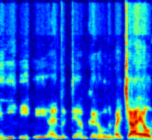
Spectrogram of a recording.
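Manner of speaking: high, swooping, preening, sing-song self-admiring voice. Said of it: "It's like".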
